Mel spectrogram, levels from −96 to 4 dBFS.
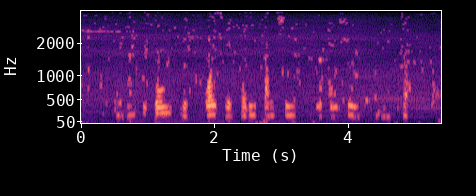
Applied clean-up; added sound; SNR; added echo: classical method spectral subtraction.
